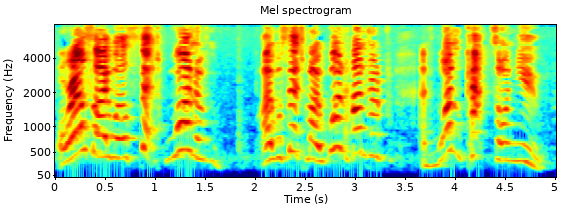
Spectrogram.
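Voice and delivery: put-on high, loud menacing old lady; threatening aunt. Aunt Greta threatening with her cats, high and loud. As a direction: threaten him shrilly.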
